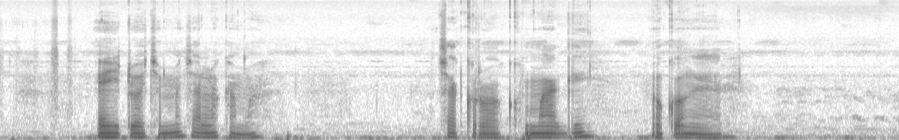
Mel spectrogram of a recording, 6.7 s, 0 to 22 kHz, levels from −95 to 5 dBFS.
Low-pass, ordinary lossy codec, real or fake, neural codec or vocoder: none; none; real; none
